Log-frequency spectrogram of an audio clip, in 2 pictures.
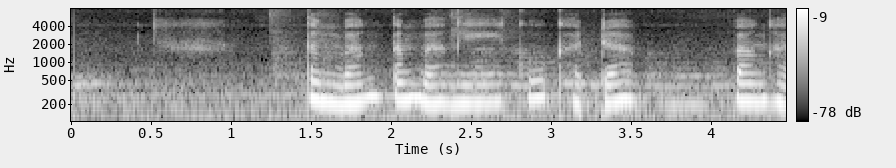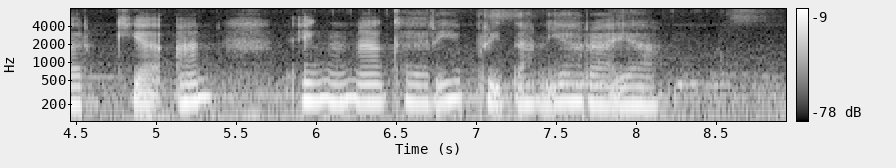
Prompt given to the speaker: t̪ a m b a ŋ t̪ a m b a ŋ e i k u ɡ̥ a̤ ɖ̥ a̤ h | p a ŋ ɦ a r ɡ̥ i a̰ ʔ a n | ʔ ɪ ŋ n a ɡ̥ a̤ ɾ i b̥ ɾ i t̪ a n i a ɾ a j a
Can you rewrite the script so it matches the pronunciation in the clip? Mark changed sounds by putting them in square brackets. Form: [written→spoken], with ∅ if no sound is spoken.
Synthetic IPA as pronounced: t̪ [a→ə] m b a ŋ t̪ [a→ə] m b a ŋ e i k u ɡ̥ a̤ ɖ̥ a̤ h | p a ŋ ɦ a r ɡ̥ i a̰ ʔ a n | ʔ ɪ ŋ n a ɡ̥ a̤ ɾ i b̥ ɾ i t̪ a n i a ɾ a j a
